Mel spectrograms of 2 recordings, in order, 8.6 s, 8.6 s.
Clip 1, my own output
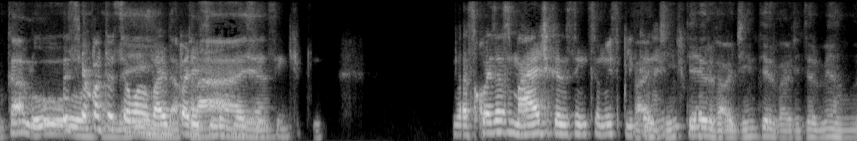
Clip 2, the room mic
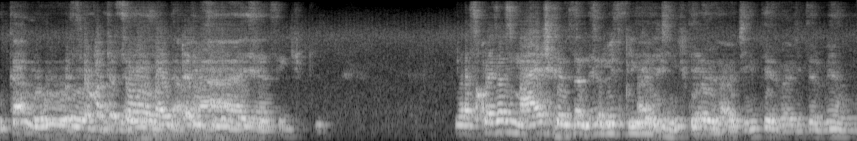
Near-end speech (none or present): present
